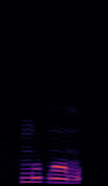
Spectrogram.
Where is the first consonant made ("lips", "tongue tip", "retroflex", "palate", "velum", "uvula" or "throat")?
lips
